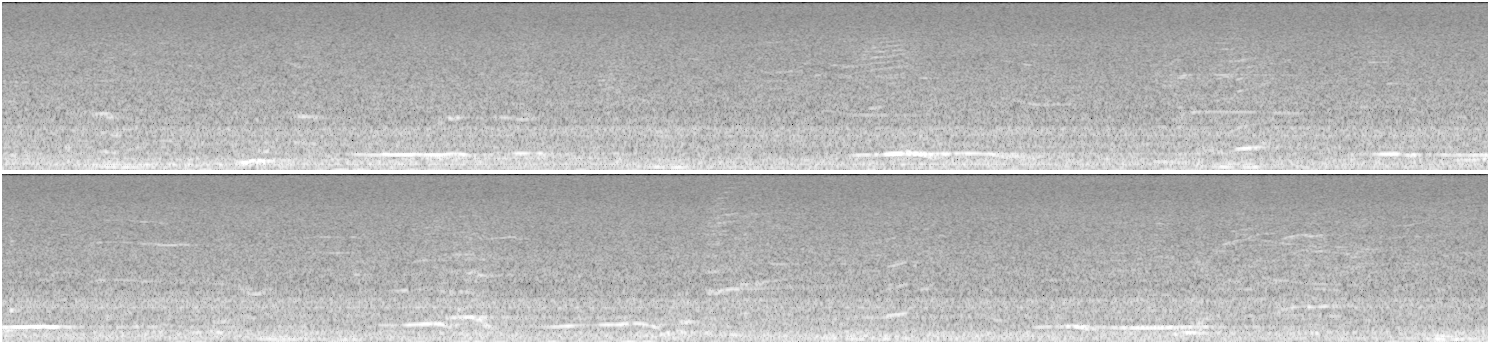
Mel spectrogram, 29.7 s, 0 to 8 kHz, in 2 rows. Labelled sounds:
0.9	1.2	humpback whale, 0.90 to 1.1 kHz
2.9	3.2	humpback whale, 0.90 to 1.1 kHz
8.3	9.0	humpback whale, 2.2 to 2.5 kHz
12.0	12.6	humpback whale, 0.99 to 2.8 kHz
16.1	16.8	humpback whale, 2.1 to 3.4 kHz
17.2	17.5	humpback whale, 0.80 to 1.0 kHz
19.5	20.1	humpback whale, 1.2 to 2.5 kHz
21.9	22.4	humpback whale, 0.83 to 1.1 kHz
27.1	28.1	humpback whale, 1.1 to 2.7 kHz

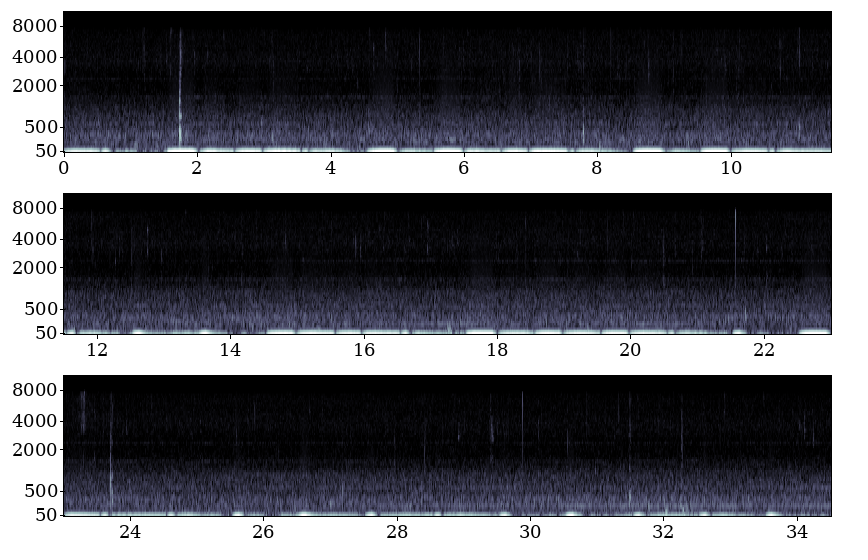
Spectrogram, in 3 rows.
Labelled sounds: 29.5	34.5	vessel noise, 0.08 to 8.0 kHz

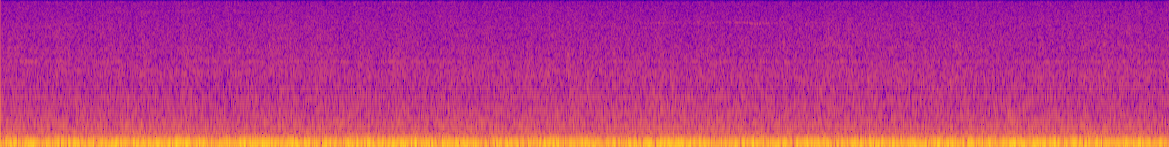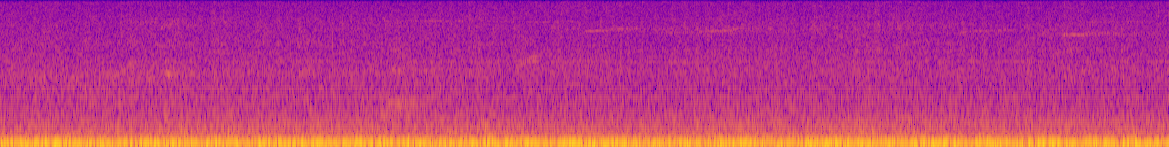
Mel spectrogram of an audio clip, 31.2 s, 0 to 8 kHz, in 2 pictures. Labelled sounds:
24.6	25.5	killer whale, 3.8 to 4.8 kHz
29.6	30.4	killer whale, 2.8 to 4.1 kHz

